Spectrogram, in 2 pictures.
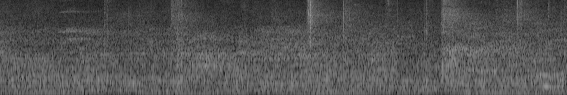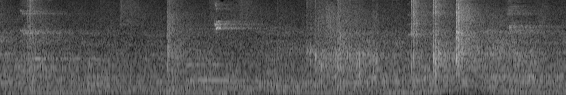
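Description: Shuttlecocks are struck with rackets in a large echoing hall.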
